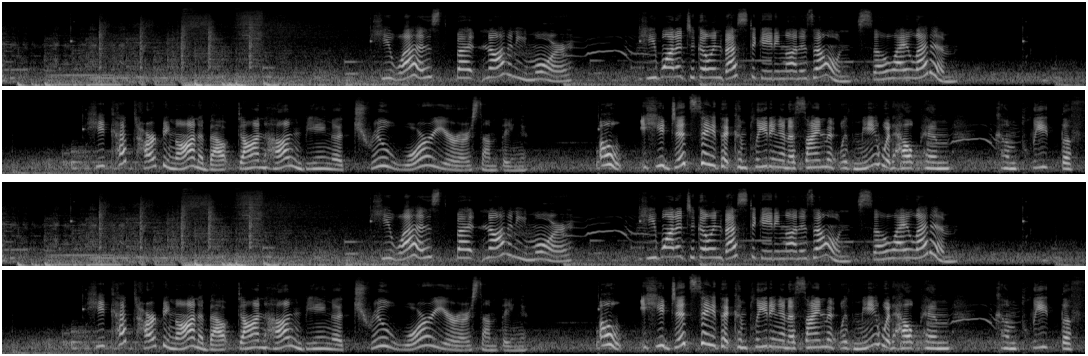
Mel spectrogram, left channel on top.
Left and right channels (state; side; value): identical; both; correlation 1.00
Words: He was, but not anymore. He wanted to go investigating on his own, so I let him. He kept harping on about Dan Heng being a true warrior or something. Oh, he did say that completing an assignment with me would help him complete the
